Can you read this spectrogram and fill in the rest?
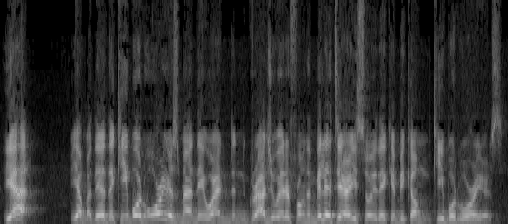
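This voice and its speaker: High-voiced man in his forties, candid chat. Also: animated, normal speed, dull audio. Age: 40s. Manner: candid, self-deprecating, lots of restarts. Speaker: podcast guest, Islamic preacher. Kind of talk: casual podcast conversation.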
